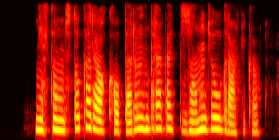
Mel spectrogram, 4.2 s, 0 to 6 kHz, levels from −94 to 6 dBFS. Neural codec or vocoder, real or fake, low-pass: autoencoder, 22.05 kHz, a latent of 192 numbers a frame, VITS, trained on one speaker; fake; 5.4 kHz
